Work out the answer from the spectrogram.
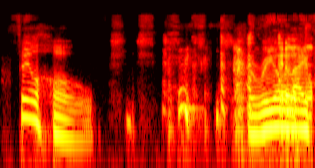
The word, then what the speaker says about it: Filho: we are talking about Pedro Rodriguez filo how it's pronounced in Spanish if it's in English is Pedro Rodriguez philho the real life right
